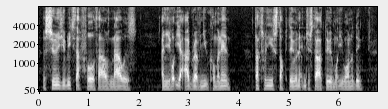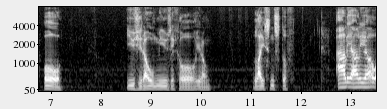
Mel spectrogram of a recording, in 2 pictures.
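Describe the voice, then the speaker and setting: A hoarse man with a British accent, chatting casually with viewers on his livestream and swearing bluntly. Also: deep voice, a little mellow, no room sound. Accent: British English. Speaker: livestream host. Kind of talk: casual chat reading viewer comments.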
